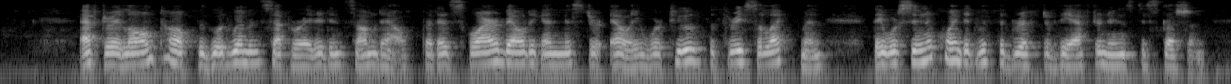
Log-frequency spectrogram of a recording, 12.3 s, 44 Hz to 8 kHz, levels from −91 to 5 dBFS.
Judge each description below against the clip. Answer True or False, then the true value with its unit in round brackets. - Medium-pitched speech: True (145 Hz)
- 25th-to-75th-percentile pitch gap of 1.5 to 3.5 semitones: True (2.9 semitones)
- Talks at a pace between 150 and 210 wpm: True (170 wpm)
